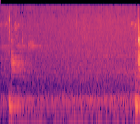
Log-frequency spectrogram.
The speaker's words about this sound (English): We're listening to the sounds of maple sap dripping into a bucket.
